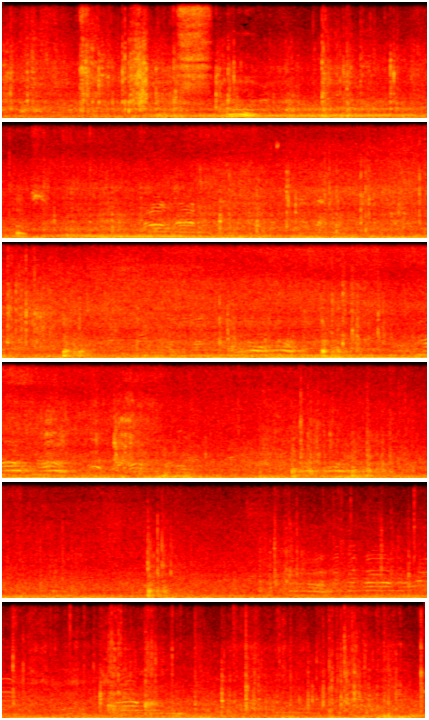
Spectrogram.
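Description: Hockey sticks clack sharply against a ball and the rink floor.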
